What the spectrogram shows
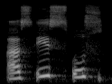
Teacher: جب سین کو ادا کرنا ہے تو سیٹی کی آواز نکلے اور قلقلہ نہیں کرنا، جلدی ادا کرنا ہے، اس اس اس۔ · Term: سیٹی والے حروف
